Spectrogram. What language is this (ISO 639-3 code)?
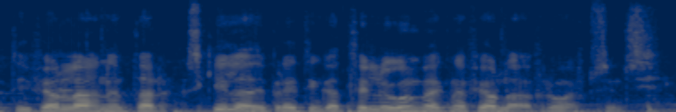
isl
